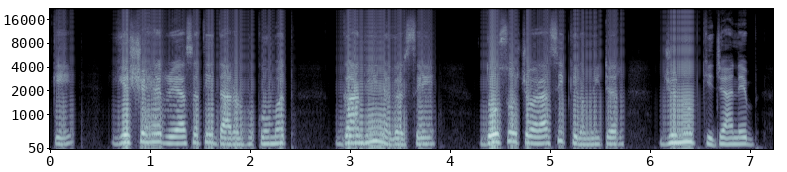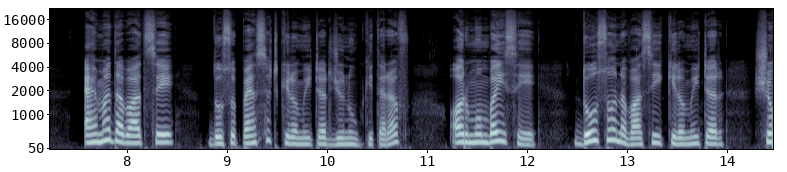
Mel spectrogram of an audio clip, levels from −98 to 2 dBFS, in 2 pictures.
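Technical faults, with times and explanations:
0.00–6.57 s buffer tearing: the writer and hardware reader cross inside each period, splicing in roughly 10 ms-old audio, causing a 188 Hz buzz that fits a 256-sample buffer.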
